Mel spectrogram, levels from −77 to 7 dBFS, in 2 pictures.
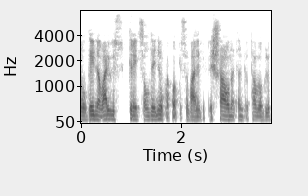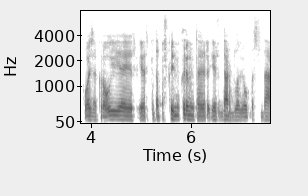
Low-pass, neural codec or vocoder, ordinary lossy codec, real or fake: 7.2 kHz; codec, 44.1 kHz, 3.4 kbps, Pupu-Codec; MP3, 32 kbps; fake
